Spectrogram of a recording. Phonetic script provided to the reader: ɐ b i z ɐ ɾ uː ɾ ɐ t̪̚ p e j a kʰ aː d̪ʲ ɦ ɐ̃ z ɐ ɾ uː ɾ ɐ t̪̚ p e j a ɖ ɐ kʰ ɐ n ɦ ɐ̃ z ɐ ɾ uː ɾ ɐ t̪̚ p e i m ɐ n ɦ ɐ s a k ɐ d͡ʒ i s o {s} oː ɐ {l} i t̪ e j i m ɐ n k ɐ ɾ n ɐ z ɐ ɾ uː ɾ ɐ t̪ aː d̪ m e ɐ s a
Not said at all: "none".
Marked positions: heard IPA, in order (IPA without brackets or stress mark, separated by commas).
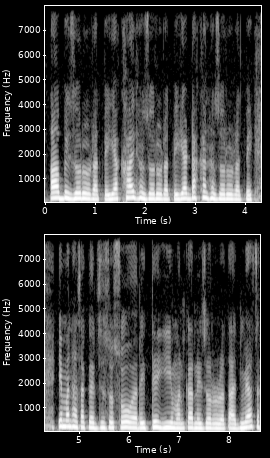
s, ɾ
